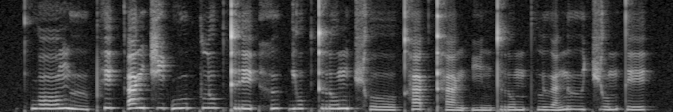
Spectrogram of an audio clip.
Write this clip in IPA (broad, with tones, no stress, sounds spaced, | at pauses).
kʰ w ɔː˦˥ ŋ ɯː˨˩ pʰ e˥˩ k̚ ʔ a˥˩ ŋ t͡ɕ i˥˩ ʔ w u˥˩ ʔ k l o˥˩ k̚ t r e˥˩ ʔ h ɯ˥˩ k̚ j o˥˩ k̚ t r o˥˩ m t͡ɕʰ oː˨˩ kʰ a˥˩ k̚ tʰ a˨˩ ŋ ʔ i˩˦ n t r o˧ m pʰ l ɯ˩˦ a̯ n ɯː˧ t͡ɕ o˦˥ m t e˦˥ k̚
